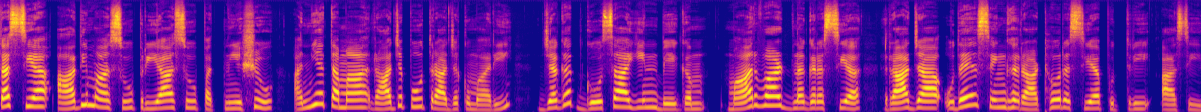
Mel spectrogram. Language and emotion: Sanskrit, neutral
